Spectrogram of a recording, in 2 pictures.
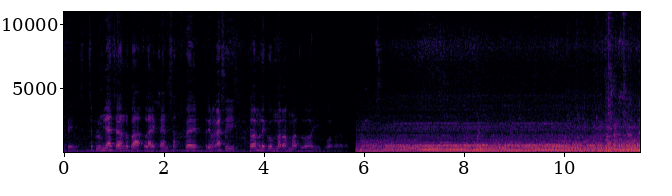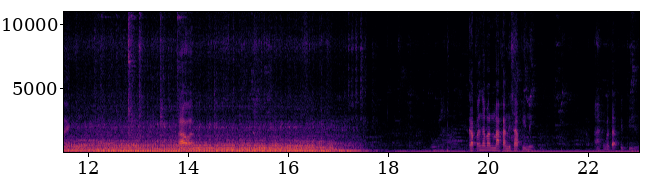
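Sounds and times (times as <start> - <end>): small motorcycle engine running: 5.8 - 17.8.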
